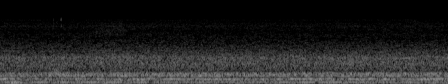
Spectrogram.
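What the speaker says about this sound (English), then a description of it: "I've seen lots of bees enter the hive" A swarm of honey bees pours into a hive, a dense, steady buzzing drone that holds level and close throughout with no break.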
